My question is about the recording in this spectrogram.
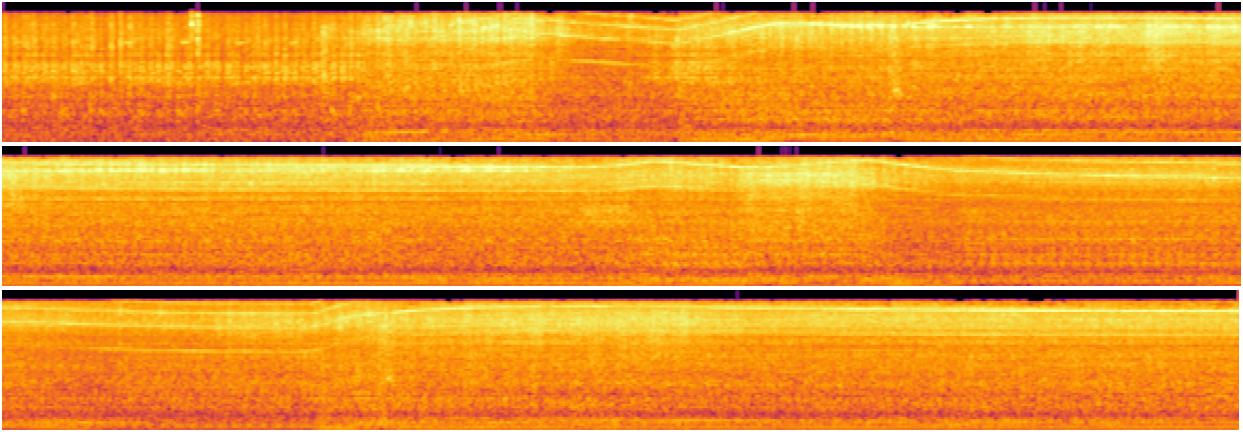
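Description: Diesel engine of a loaded, flat-bottomed mud sled working hard in sticky paddy mud. Its revs climb a couple of seconds in, surge again around the middle and once more about two-thirds through, with a high whine gliding above the engine note.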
